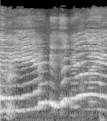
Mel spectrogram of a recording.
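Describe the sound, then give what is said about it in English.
A child cries over chips in a loud, continuous, wavering wail. The pitch sags in the middle, then climbs again. “This is the fourth time telling you not to eat the chips that you're going to cry about, that you're now crying about.”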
